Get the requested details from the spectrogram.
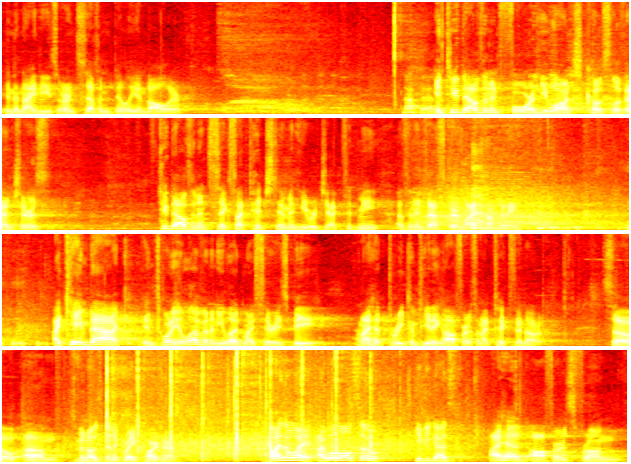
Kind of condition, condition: setting, live audience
